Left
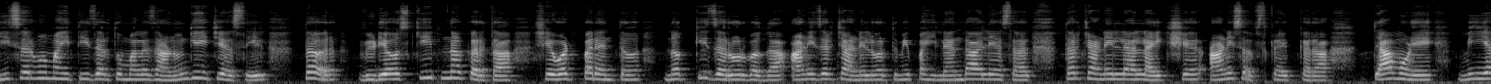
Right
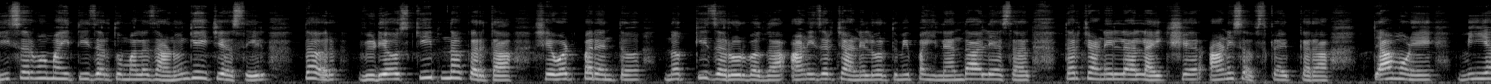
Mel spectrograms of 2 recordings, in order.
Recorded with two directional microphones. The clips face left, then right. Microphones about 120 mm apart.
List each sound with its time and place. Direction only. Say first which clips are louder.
0.0 s a woman's voice: right 3 dB; 30° right (ahead or behind)
13.3 s speech: right 2 dB; 20° right (ahead or behind)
